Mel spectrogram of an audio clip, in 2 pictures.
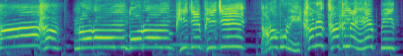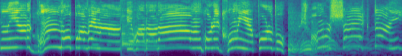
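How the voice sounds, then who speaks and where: A grumpy little male ghost from a fairy-tale cartoon. The voice is extremely high and squeaky, dragging its words slowly in a put-upon mutter, over prominent playful music. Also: fairly even intonation. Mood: relieved, uneasy.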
